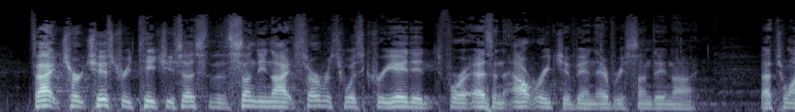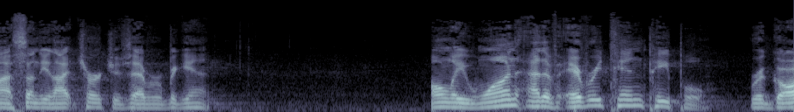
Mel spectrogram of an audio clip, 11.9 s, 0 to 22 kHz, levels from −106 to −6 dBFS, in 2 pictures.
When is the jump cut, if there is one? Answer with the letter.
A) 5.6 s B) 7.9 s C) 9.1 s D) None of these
C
